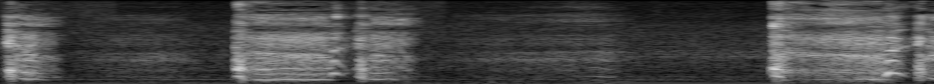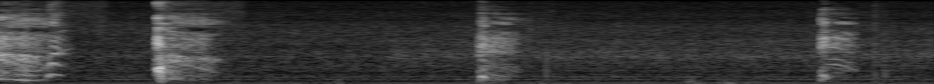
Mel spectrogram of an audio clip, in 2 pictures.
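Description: About eight harsh cough bursts in loose clusters, some long and rattly, with quiet gaps between them: a wet, productive-sounding cough.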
